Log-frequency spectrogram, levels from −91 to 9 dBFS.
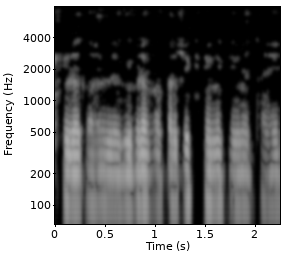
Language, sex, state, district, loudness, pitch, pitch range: Marathi, male, Maharashtra, Nagpur, -31 LUFS, 105 Hz, 100-105 Hz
